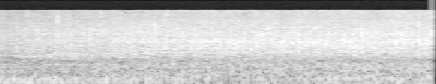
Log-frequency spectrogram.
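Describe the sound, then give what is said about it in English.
An audience claps steadily, many hands blending into a dense, even wash of applause that holds at a constant level for the full three seconds, with no voices rising above it. “Those of you who are clapping, your hands will never be empty.”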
